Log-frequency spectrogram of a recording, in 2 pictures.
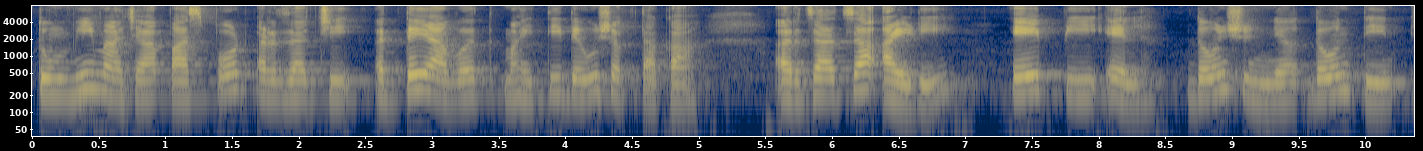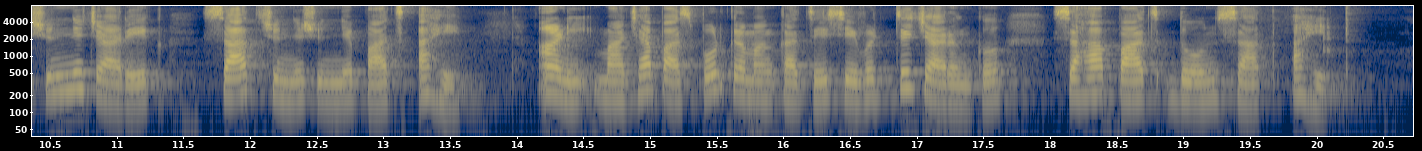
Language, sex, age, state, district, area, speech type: Marathi, female, 60+, Maharashtra, Pune, urban, read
